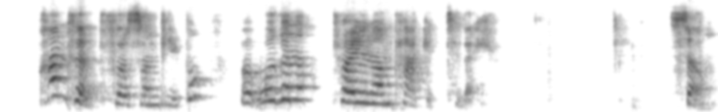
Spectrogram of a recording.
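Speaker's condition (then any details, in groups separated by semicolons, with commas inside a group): Cerebral palsy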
